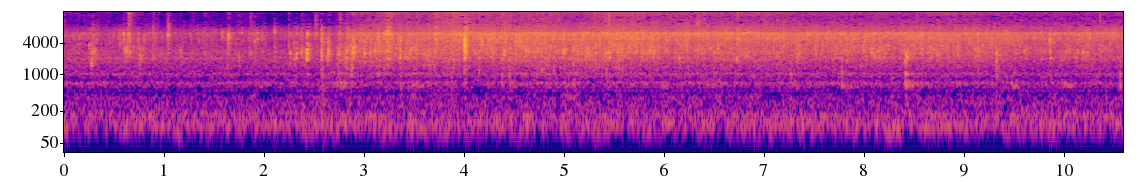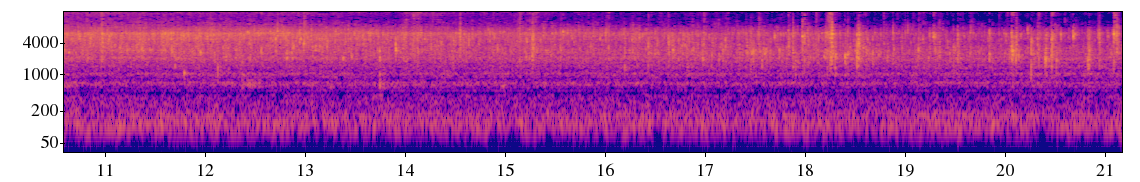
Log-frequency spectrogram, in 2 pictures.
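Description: Boiled quail eggs sizzling in hot oil in a wok, with scattered spattering pops, two of them louder a few seconds in. A wooden spatula stirs the eggs around the middle.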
